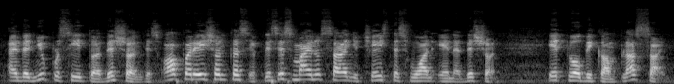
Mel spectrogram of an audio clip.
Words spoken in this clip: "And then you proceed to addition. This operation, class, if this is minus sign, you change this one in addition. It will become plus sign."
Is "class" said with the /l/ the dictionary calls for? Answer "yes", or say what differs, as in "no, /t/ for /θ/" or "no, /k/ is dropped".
no, /l/ is dropped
